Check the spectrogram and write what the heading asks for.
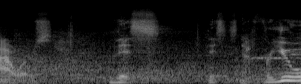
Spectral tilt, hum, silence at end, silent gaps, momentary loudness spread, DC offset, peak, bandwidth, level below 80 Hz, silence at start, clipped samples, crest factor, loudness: -4.5 dB/octave; none; 0 s; none; 14 LU; under 0.1%; -10 dBFS; 14.5 kHz; -54 dBFS; 0 s; under 0.1%; 20 dB; -33 LUFS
